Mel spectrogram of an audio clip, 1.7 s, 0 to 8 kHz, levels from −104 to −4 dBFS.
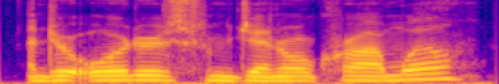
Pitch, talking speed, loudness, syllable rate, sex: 155 Hz, 180 wpm, -14 LUFS, 7.0 syllables/s, male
